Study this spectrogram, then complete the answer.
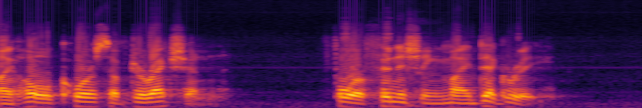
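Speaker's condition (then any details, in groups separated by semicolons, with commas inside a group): Cerebral palsy; diagnosed at eight months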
